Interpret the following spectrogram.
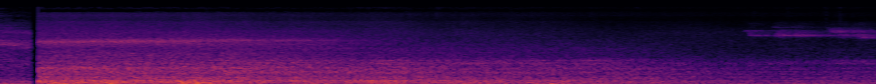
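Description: A Keihan train rumbling in an underground station. The rumble cuts in loud just after the start, with a faint high whine over it, then fades steadily over several seconds as the train draws away.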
